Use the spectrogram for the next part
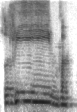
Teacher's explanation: your mouth is going to be uh um your your yes like making a smile it's going to be tense leave and the sound at the end is with your lip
